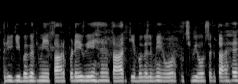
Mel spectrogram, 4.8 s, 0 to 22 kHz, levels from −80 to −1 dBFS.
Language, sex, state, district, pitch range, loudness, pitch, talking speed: Hindi, male, Rajasthan, Churu, 175-180 Hz, -26 LUFS, 175 Hz, 225 wpm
